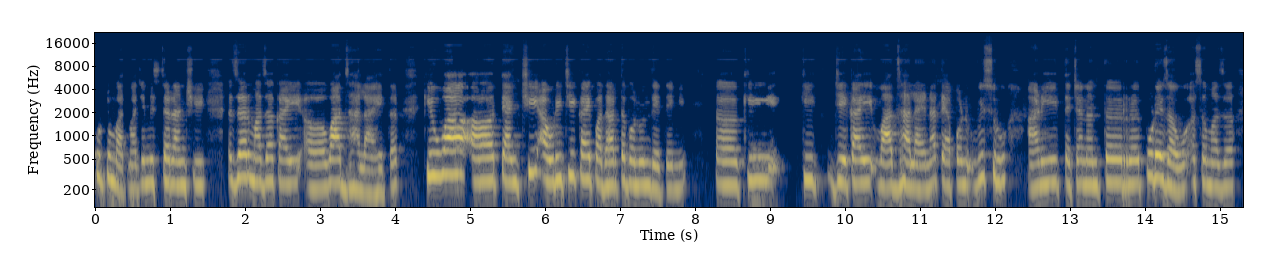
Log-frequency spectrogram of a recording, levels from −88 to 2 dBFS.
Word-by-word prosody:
कुटुंबात 240 -9 -2
माझ्या 205 +3 -5
मिस्टरांशी 235 -1 -2 0.4
जर 285 +1 +4
माझा 250 +1 -1
काही 240 -1 -3
अ, 215 - -6 0.2
वाद 245 -3 +5
झाला 200 -2 -3
आहे. 175 +1 -5
तर 215 - -5 0.4
किंवा 310 +1 +8 0.2
अ, 255 +1 +5
त्यांची 250 +5 0
आवडीची 265 +3 +2
काही 270 -1 +2
पदार्थ 230 +1 -1
बनवून 230 0 0
देते 205 0 -4
मी. 205 +2 -10 0.4
अ, 245 - -8 0.3
की 265 +9 -3 0.3
की 270 -1 +1 0.3
जे 250 +2 +2
काही 245 0 +1
वाद 215 -1 +3
झालाय 220 -4 0
ना, 220 +4 -4
ते - - -1
आपण 230 +1 -4
विसरू 275 -2 -2 0.4
आणि 235 +3 -1
त्याच्यानंतर 235 +1 -1
अ, - - +1
पुढे 285 -2 +6
जाऊ 210 -4 -1
असं 245 -1 -6
माझा 220 0 -5
240 Hz, 150 wpm, -22 LUFS, 220-260 Hz, 0.4 s, किंवा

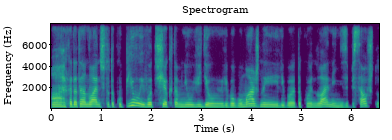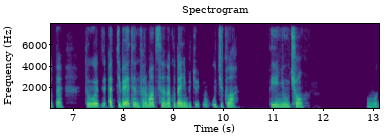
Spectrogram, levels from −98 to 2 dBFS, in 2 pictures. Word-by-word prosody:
а, 190 0 +4
и - - +1
когда 195 0 +5
ты 210 - +3
онлайн 200 0 +5
что-то 185 +2 -3
купил, 230 - +2
и 195 -5 +4
вот 175 +1 +3
чек 195 -3 +2
там 165 -3 -1
не 170 +1 0
увидел, 165 -2 0
либо 150 0 -1
бумажный, 170 0 0
либо 145 -1 -2
такой 150 0 -4
онлайн, 165 +6 +1
и 150 - -3
не 140 -1 -6
записал 160 +10 -2
что-то, 165 -6 -8 0.4
то 155 -1 +1 0.2
от 160 - -1
тебя 170 +3 +4
эта 200 -3 +1
информация, 160 +1 -2
она 150 +1 -2
куда-нибудь 155 -2 -2
ут - - -11 0.2
утекла. 150 -4 -5 0.6
Ты 160 - -5
её 165 -1 0
не 160 +1 -4
учёл. 160 -3 -3 1.3
Вот, 75 0 -15
165 Hz, 165 wpm, -23 LUFS, 150-185 Hz, 1.3 s, когда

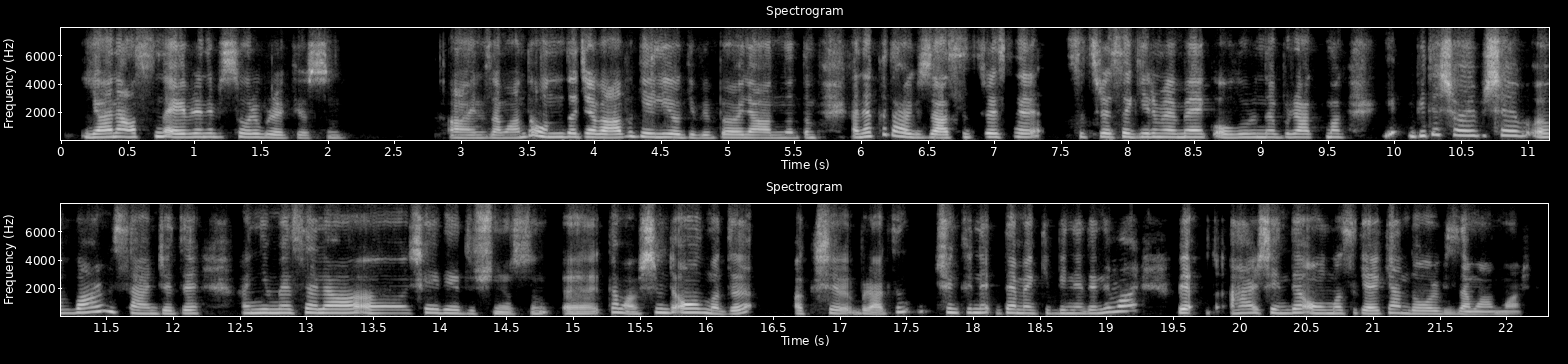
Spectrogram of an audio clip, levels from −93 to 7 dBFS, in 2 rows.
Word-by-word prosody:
Yani, 245 +2 +4
aslında, 250 +3 +2
evrene 250 +2 +4
bir - - -7
soru 245 -1 0
bırakıyorsun. 190 - -2 0.8
Aynı 195 -1 -2
zamanda 200 - -2
onun 255 -4 +2
da 260 -1 +2
cevabı 240 +2 +4
geliyor 245 -4 +2
gibi, 195 -1 -8
böyle 210 -1 +1
anladım. 195 +1 -3 0.3
A, 235 - +2
ne 280 +4 +3
kadar 300 -7 +1
güzel 220 -2 +4
strese 245 +3 0 0.2
strese 255 +1 0
girmemek, 245 -1 +1
oluruna 235 +1 -2
bırakmak. 235 0 -2 0.3
Ya, - - -2
bir 315 +3 0
de 415 - -1
şöyle 360 -4 +4
bir - - -8
şey, 355 0 +7
v - - +3 0.2
ııı, 245 0 -2
var 295 +5 +3
mı 360 -2 -1
sence 215 -8 -3
de? 225 0 -2 0.3
Hani, 250 +1 0
mesela, 255 -1 +3
eee, 240 0 -1
şey 255 +1 -1
diye 235 -2 -2
düşünüyorsun? 110 - -4
Eee, 110 +1 -1
tamam, 290 -6 -1
şimdi 280 +7 +4
olmadı. 225 -7 +3 0.3
Akışa - - -2
bıraktın. 320 +1 -2 0.2
Çünkü 275 -1 -1
ne 275 +1 -1
demek 240 -4 0
ki 225 -1 -13
bir 230 - -5
nedeni 230 +7 -3
var 400 +3 -2
ve 265 - +7 0.3
her 250 +1 -2
şeyin 245 -1 0
de 270 - +2
olması 230 0 0
gereken 225 +2 0
doğru 205 -1 -2
bir - - -10
zaman 175 - -4
var. 90 -1 -9
240 Hz, 175 wpm, -23 LUFS, 215-260 Hz, 0.8 s, şey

